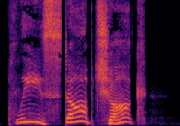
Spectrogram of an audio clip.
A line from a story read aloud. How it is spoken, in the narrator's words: cried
